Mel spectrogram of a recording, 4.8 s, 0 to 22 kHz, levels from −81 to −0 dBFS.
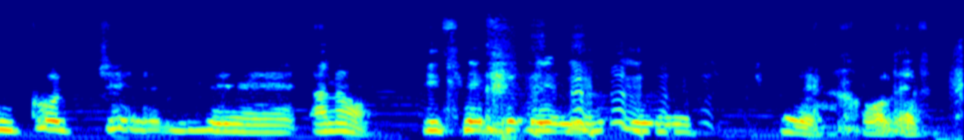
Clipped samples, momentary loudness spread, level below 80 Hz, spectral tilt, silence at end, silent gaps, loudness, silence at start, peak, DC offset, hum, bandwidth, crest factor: under 0.1%; 8 LU; -66 dBFS; -7 dB/octave; 0 s; none; -34 LUFS; 0 s; -18 dBFS; under 0.1%; none; 14 kHz; 16 dB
